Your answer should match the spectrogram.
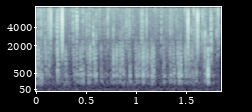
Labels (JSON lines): {"label": "biophony, sea urchins (Echinidae)", "recorder": "SoundTrap 600 or HydroMoth"}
